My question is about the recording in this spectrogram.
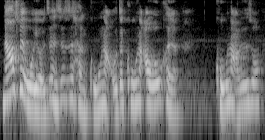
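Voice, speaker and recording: A young woman talks in a fairly high voice, racing along as she tells a story in casual podcast chat. She acts out what others said to her and keeps it lively. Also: rapid-fire. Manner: animated storytelling, acting out quoted voices. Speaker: podcast co-host.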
